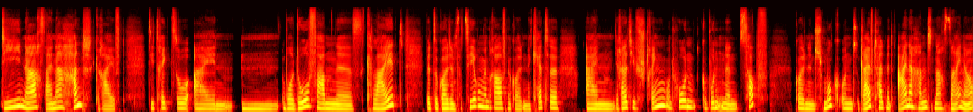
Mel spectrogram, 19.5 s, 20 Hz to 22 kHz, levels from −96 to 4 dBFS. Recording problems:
abrupt cut into speech; at the end

